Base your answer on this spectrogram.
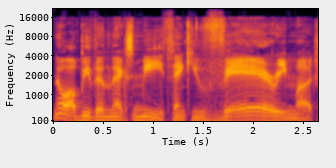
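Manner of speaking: put-on condescending voice. Retelling an actress's reply to a joking compliment: imitating Brie Larson, condescending. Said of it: "super, super condescending".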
